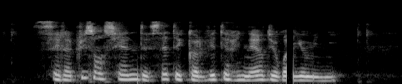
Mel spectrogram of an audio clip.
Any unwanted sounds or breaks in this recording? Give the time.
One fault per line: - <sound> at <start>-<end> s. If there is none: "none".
- dropout at 2.9-2.9 s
